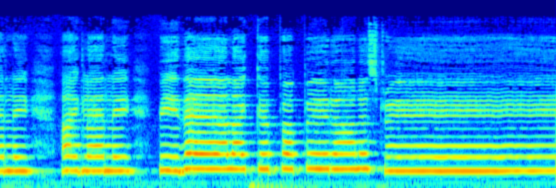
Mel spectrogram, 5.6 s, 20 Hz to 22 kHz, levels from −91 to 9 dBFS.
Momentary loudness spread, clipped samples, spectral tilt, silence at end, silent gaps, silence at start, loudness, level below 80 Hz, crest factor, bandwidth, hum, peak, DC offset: 7 LU; under 0.1%; -3.5 dB/octave; 0 s; none; 0 s; -19 LUFS; -48 dBFS; 14 dB; 15.5 kHz; none; -4 dBFS; under 0.1%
